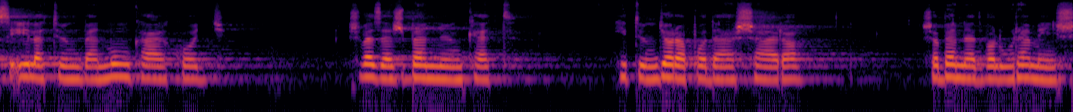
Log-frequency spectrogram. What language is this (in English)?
Hungarian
